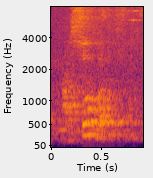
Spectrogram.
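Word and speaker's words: עזובה: Y desamparada, la palabra hebrea es azuba. Entonces pronuncien asa, azuba.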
